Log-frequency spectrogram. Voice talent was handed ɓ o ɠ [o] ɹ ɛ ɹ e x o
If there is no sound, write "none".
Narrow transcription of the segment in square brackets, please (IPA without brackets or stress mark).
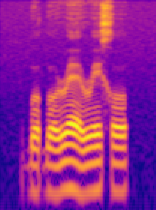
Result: o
